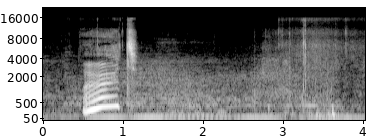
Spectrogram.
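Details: Feral cat being fed its favourite chicken bones: one short, loud, rising meow lasting about half a second, then a sharp click and quiet background shuffling and faint crunching.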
